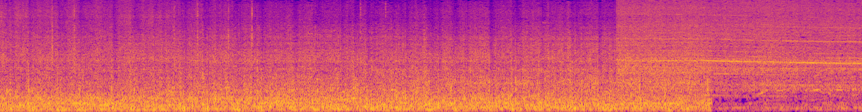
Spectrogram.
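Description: Passenger coaches of a passing train rolling by, wheels clicking over rail joints with a steady rushing noise. About ten seconds in, the sound changes abruptly to a steady hiss with a faint high tone slowly falling in pitch.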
